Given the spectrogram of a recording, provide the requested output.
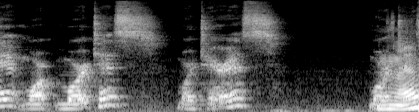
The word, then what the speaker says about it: Mortis: library there's some new books coming out a more terrace is that how you say it more mortise more terrorists more i don't know are you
